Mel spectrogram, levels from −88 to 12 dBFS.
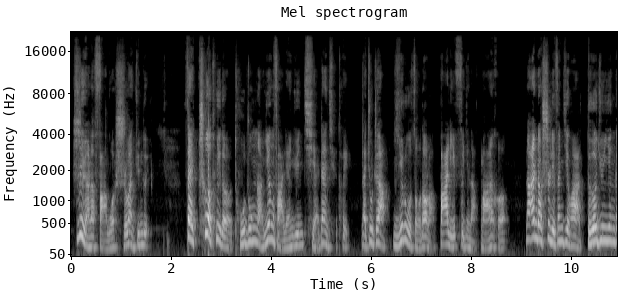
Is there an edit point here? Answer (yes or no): yes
